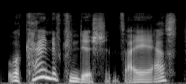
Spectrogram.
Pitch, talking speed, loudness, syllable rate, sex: 175 Hz, 195 wpm, -18 LUFS, 5.4 syllables/s, female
